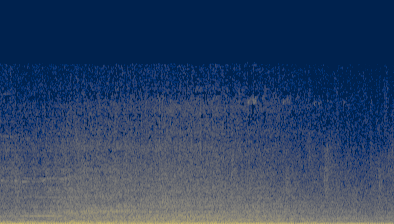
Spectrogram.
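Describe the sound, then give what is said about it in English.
A car engine rumbles as the car reverses out of a driveway and drives away down the road. The low, steady rumble holds throughout and eases slightly toward the end. “She slowly stands and peeks at the car. It reverses out of her driveway and down the road.”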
